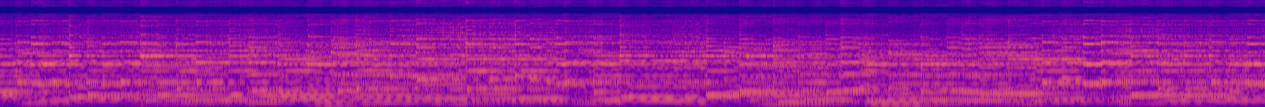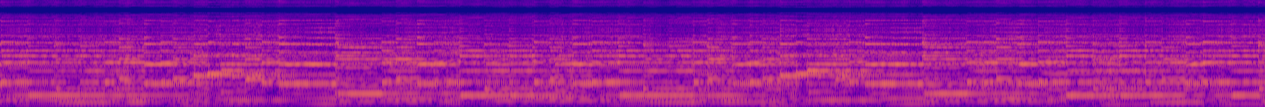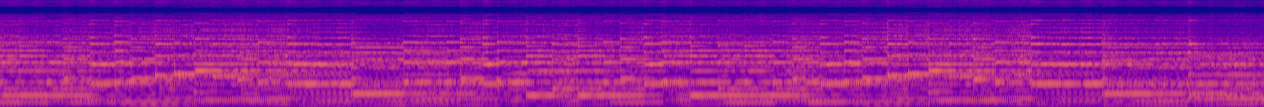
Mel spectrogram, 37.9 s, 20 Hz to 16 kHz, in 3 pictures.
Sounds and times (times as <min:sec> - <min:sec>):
Music: 0:00.0 - 0:37.9.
